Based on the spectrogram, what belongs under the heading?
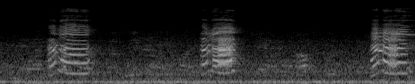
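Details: A cockatoo at Dallas Zoo on 11 August 2021 repeats a harsh, speech-like 'hello' three times, about a second and a half apart, over a steady low hum.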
